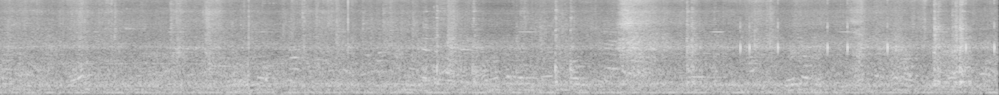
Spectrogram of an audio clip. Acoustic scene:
crowded indoor space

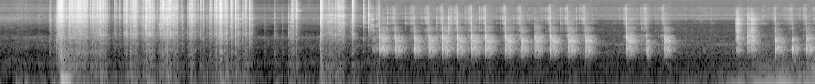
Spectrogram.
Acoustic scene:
kitchen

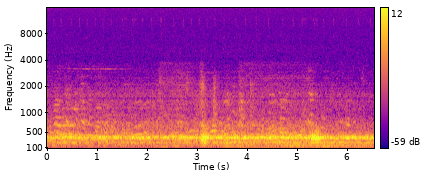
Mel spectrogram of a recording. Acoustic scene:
subway train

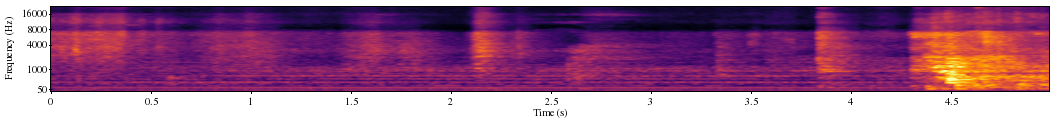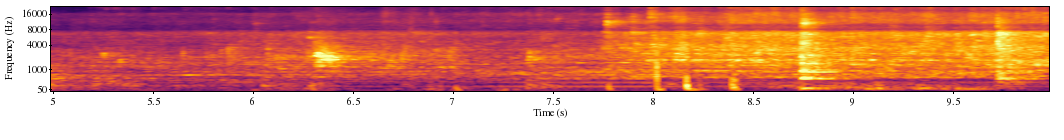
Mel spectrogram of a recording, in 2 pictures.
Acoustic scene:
restroom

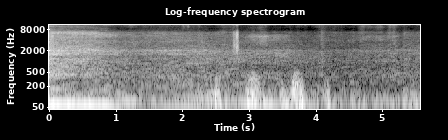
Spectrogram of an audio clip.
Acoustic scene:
residential area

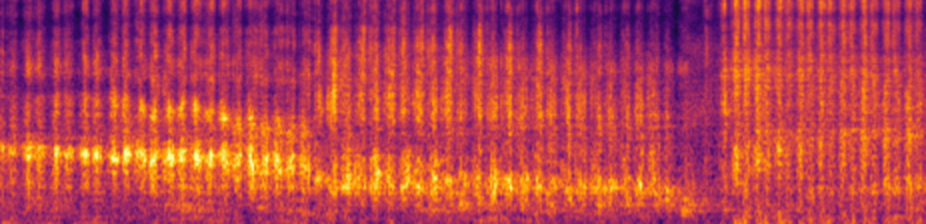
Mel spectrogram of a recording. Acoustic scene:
restroom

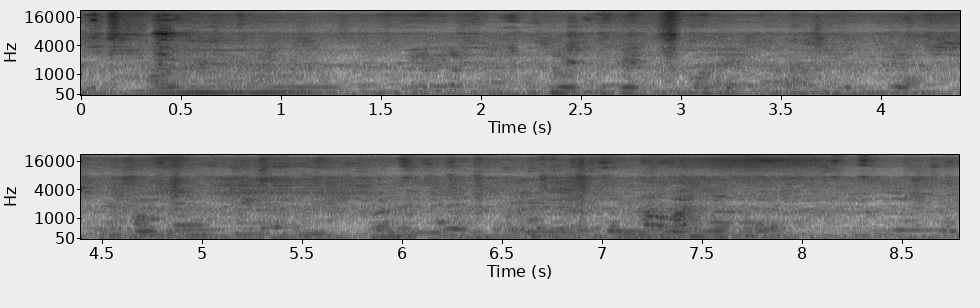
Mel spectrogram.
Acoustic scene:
crowded indoor space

